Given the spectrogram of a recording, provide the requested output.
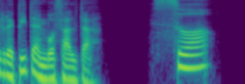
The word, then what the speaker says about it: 所: 所所所所所所所 Se pronuncia con el tercer tono.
